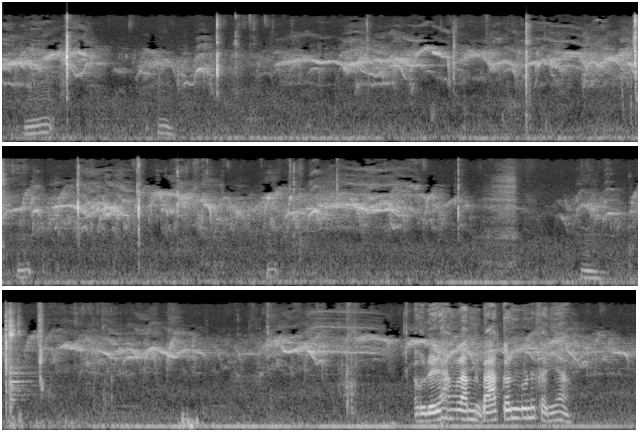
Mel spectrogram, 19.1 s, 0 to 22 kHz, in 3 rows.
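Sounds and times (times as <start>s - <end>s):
songbirds chirping: 0.0s - 19.0s.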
